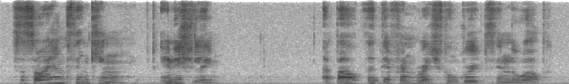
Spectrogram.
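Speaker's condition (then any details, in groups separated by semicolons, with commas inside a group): Brain injury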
